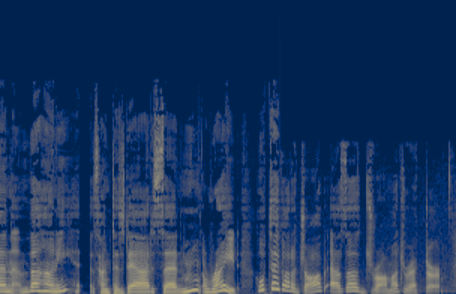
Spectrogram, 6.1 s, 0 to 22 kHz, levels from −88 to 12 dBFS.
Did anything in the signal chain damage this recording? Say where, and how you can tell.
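Yes. At 3.74 s the sound changes abruptly and stays changed to the end. The top end is cut off, with nothing above 11.2 kHz, so it turns duller. The level drops by roughly 5 dB. A new background noise appears, around 30 dB below the signal. There is no gap at the change. This is likely an input switched to a poorer device at the driver or device-routing stage. The new microphone brings its own band limit, gain and noise floor.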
